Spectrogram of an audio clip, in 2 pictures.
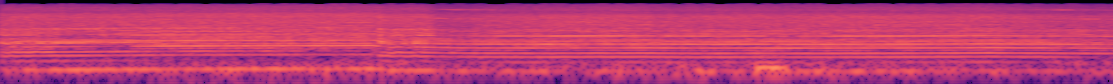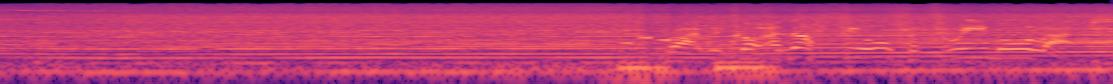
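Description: A racing car engine whines at high revs, dropping in pitch as it shifts gear.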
